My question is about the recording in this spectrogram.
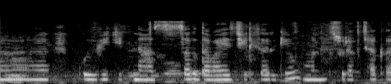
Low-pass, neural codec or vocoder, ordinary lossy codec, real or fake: none; none; none; real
